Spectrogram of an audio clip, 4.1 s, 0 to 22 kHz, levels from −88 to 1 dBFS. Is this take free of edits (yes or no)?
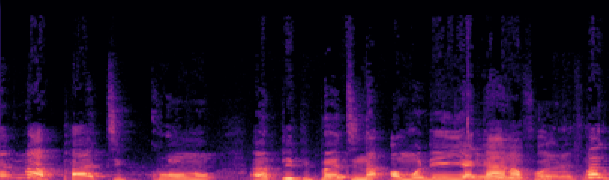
yes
